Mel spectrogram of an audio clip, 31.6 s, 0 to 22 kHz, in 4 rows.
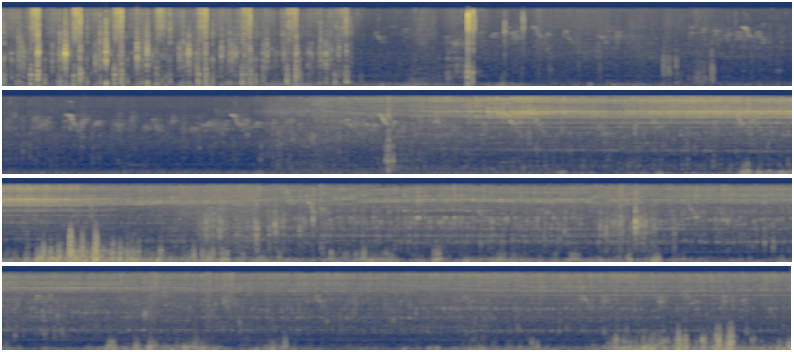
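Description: Hand-operated vacuum pump of a Pela 2000 oil extractor being pumped in fast, even strokes, about four clicks a second, stopping a few seconds in. From about halfway, gusts of wind rumble on the microphone.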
